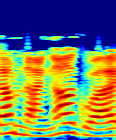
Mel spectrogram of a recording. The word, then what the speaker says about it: Mnangagwa: Mugabe's most brutal crackdowns on dissent naya-a I pronounced Amnon Agua is better known by his nom de guerre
